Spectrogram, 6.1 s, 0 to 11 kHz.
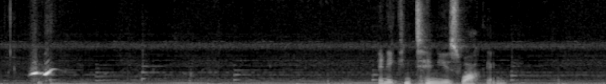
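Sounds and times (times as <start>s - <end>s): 
short two-note whistle from a person: 0.3s - 0.6s
speech: 3.8s - 5.2s.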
